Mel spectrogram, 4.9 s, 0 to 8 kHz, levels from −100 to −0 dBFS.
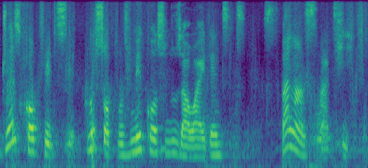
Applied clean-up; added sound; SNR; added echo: neural separator model SepFormer DNS4.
